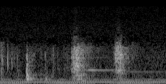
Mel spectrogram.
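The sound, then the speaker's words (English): A door to a patient's room is opened without knocking, with a few short clicks and soft knocks of the latch and handle, fairly quiet, over a steady low hum, with no one speaking. “You'll notice I didn't bother knocking.”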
